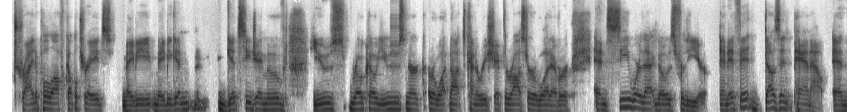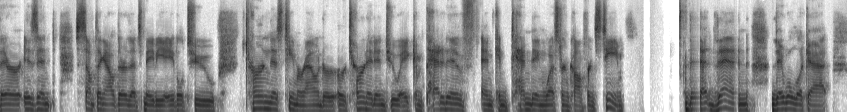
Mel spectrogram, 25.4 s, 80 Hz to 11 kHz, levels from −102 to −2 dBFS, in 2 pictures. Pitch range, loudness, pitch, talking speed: 120-140 Hz, -20 LUFS, 125 Hz, 175 wpm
